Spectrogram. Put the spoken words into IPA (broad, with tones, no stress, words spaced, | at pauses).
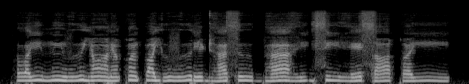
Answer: lˠiː˩˧˩mĩ˧˩vɯː˩˧˩jɑ̃ː˧˩ ɾẽ˧˩qʷĩ˧˩ pɑ˧˩jɯ˩˧˩ vɯ˩˧˩ ɾi˧˩ɖʱa˩˧˩sɯː˧˩ bʱaː˩˧˩ɦi˩˧˩ɡsiː˧˩ ɦe˩˧˩sɑ˩˧˩qʷiː˩˧˩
